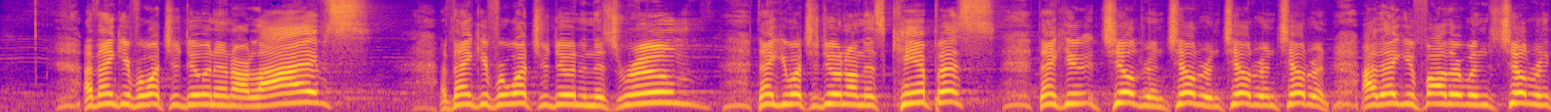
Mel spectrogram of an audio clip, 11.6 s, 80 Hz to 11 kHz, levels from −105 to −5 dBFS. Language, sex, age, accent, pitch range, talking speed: English, male, 50-69, American, 245-275 Hz, 205 wpm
